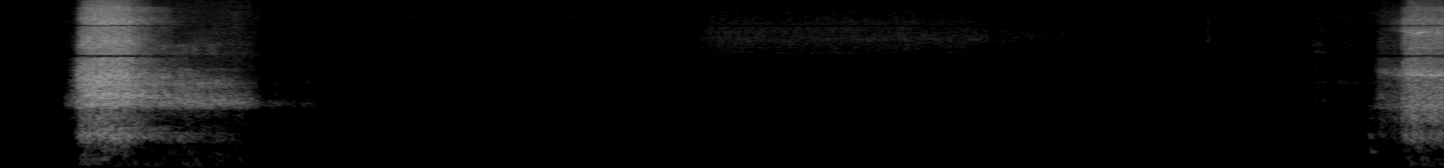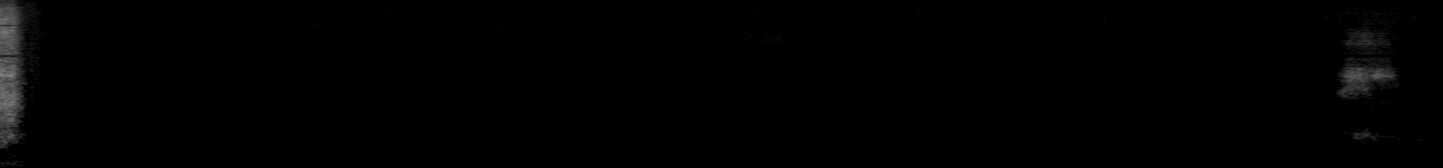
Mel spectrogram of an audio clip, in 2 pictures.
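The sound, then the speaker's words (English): Three deep breaths, each a breathy rush of air; the first is long and loudest, the second shorter, and the third brief and faint, with long stretches of silence between them. “why don't you just take three deep breaths with me, just like this.”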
